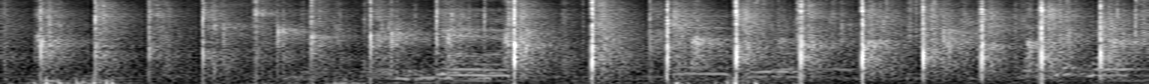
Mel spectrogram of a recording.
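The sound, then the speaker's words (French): An audience at a stage show claps in a steady rhythm to call a performer up onto the stage, sharp distinct claps coming a couple of times per second, with voices calling out faintly underneath. “Il faut l'applaudir alors”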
